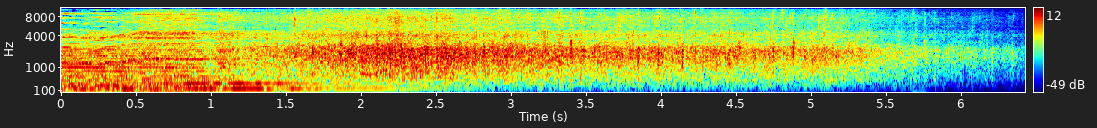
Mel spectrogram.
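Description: Music ends about a second in and audience applause follows, fading out near the end.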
